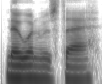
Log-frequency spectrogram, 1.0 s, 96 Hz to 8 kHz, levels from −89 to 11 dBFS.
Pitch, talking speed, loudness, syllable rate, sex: 120 Hz, 235 wpm, -17 LUFS, 6.9 syllables/s, male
